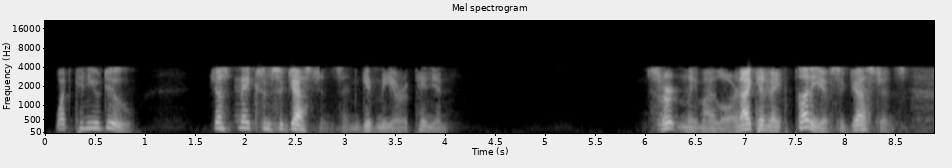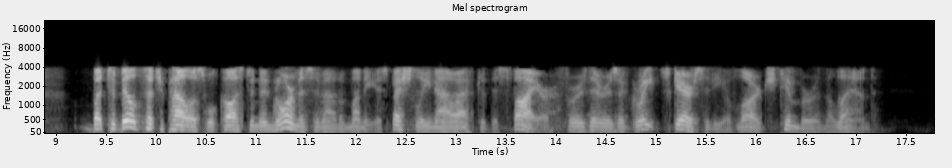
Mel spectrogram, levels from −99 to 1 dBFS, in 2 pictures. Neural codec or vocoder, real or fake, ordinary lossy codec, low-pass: none; real; AAC, 16 kbps; 7.2 kHz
